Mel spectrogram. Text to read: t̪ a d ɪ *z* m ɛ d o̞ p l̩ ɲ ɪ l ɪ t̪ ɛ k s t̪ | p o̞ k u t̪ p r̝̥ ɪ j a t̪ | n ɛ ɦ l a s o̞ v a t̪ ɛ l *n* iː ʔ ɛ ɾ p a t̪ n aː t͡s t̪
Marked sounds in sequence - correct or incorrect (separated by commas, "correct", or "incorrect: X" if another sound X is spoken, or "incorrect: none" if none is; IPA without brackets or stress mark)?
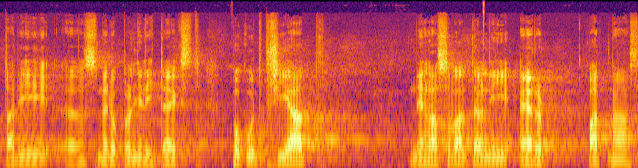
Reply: incorrect: s, correct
